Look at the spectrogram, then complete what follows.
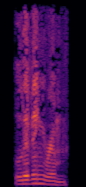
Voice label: "living-room", spelling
